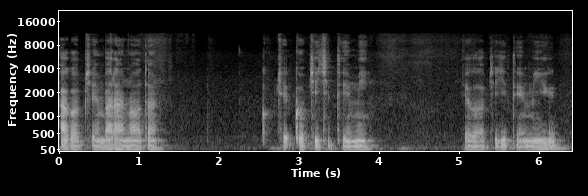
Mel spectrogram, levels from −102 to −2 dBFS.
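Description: Right from the start and all the way through, the speech sounds dull and lidded, with nothing above about 11.4 kHz, and there's a rough, fluttery grit clinging to the voiced parts. That's plainly audible codec damage, most likely Dolby Digital compression at a starved bitrate, which fits a 64 kbps stream. The encoder has chopped off the top band and left many frequency lines with no real data, so the decoder fills those gaps with noise.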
